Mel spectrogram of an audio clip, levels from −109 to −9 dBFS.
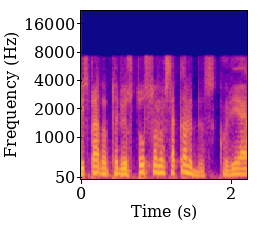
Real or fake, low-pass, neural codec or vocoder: fake; 7.2 kHz; codec, 16 kHz in and 24 kHz out, 0.6 kbps, FireRedTTS-2 codec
